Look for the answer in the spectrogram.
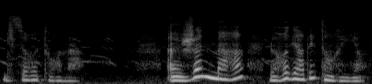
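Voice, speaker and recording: A woman reading a children's story aloud in an expressive way, often dropping to a whisper. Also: mid-range voice, moderate pace, slightly rough.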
